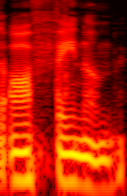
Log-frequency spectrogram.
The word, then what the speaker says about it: Ophanim: It's Ophanim is how it's pronounced. – Ophanim.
